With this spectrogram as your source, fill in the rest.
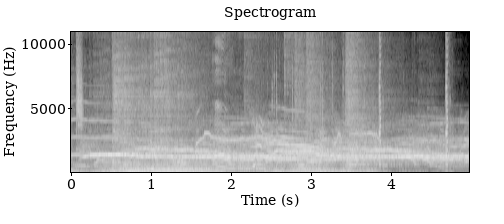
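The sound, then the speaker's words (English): A loud, dense crowd of about 200 children shouting and whooping during a food fight in a camp dining hall, throwing the food from their plates, with shrill overlapping cries and a few sharp bangs scattered through the din. “200 kids picked up the food on their plates and started to throw it.”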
